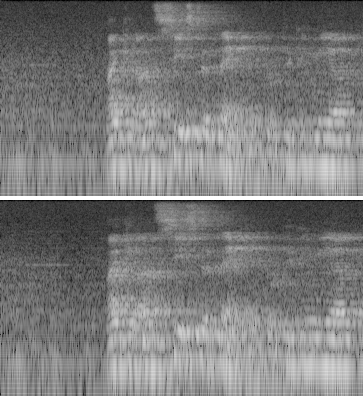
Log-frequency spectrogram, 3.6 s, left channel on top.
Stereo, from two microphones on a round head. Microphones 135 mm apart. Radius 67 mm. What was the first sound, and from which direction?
A man speaking, 30° left (ahead or behind).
